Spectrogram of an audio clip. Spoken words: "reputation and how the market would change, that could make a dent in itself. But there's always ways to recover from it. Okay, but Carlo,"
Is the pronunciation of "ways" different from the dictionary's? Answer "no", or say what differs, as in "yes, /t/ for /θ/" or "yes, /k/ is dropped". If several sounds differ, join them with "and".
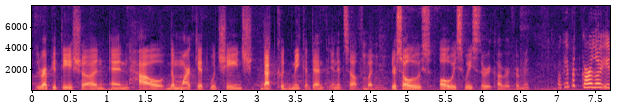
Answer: yes, /s/ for /z/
